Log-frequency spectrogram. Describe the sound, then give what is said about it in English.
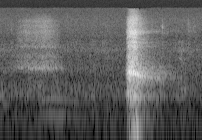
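Heavy breathing as a preacher catches his breath during a sermon: a soft, drawn-out breath, then one loud, sharp gasping exhale that fades away. No talk is heard over it. “I am not leaving this building until I get my breath back.”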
